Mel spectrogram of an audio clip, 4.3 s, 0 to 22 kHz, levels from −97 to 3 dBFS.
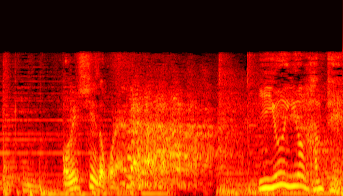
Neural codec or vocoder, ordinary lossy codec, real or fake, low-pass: none; AAC, 48 kbps; real; 7.2 kHz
